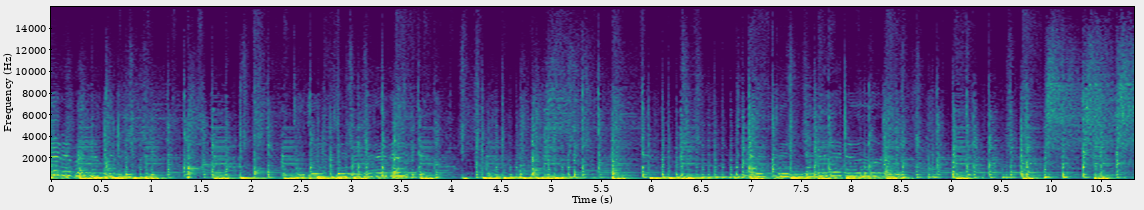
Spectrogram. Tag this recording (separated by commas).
playing timbales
